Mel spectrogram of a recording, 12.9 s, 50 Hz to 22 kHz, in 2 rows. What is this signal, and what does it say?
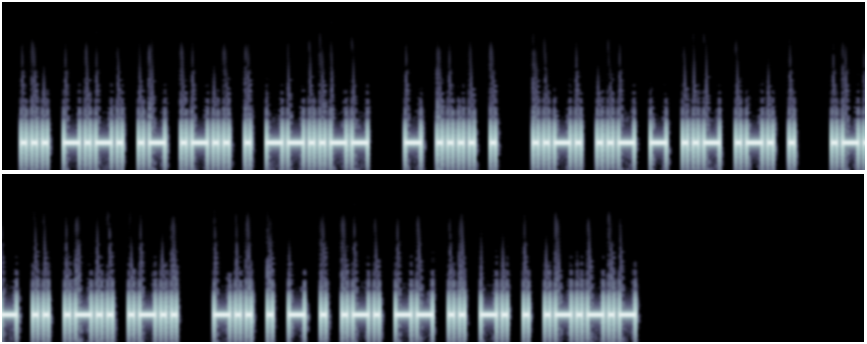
Morse code, heard as a keyed tone, about 30 wpm, 700 Hz. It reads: SCALE, THE FUTURE WILL DETERMINE.
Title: Sentences from Top 1000 Words - Review Part 5 - 30wpm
